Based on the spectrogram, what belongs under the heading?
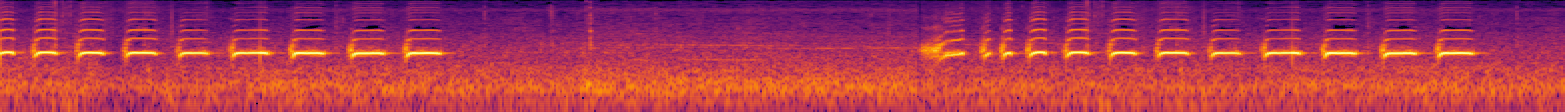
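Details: : Local wild zebra dove song, used to prompt captive doves that are reluctant to sing. Two bursts of about ten ringing, harmonic coos each. The notes rise sharply then hold level, roughly four per second. A quiet pause of over two seconds separates the bursts.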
